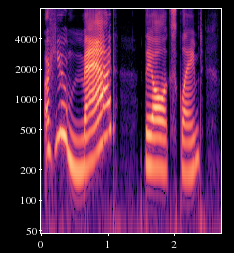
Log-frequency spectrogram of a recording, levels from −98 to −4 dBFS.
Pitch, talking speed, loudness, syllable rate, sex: 275 Hz, 135 wpm, -18 LUFS, 5.3 syllables/s, female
